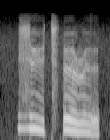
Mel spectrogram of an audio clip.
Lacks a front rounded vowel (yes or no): no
